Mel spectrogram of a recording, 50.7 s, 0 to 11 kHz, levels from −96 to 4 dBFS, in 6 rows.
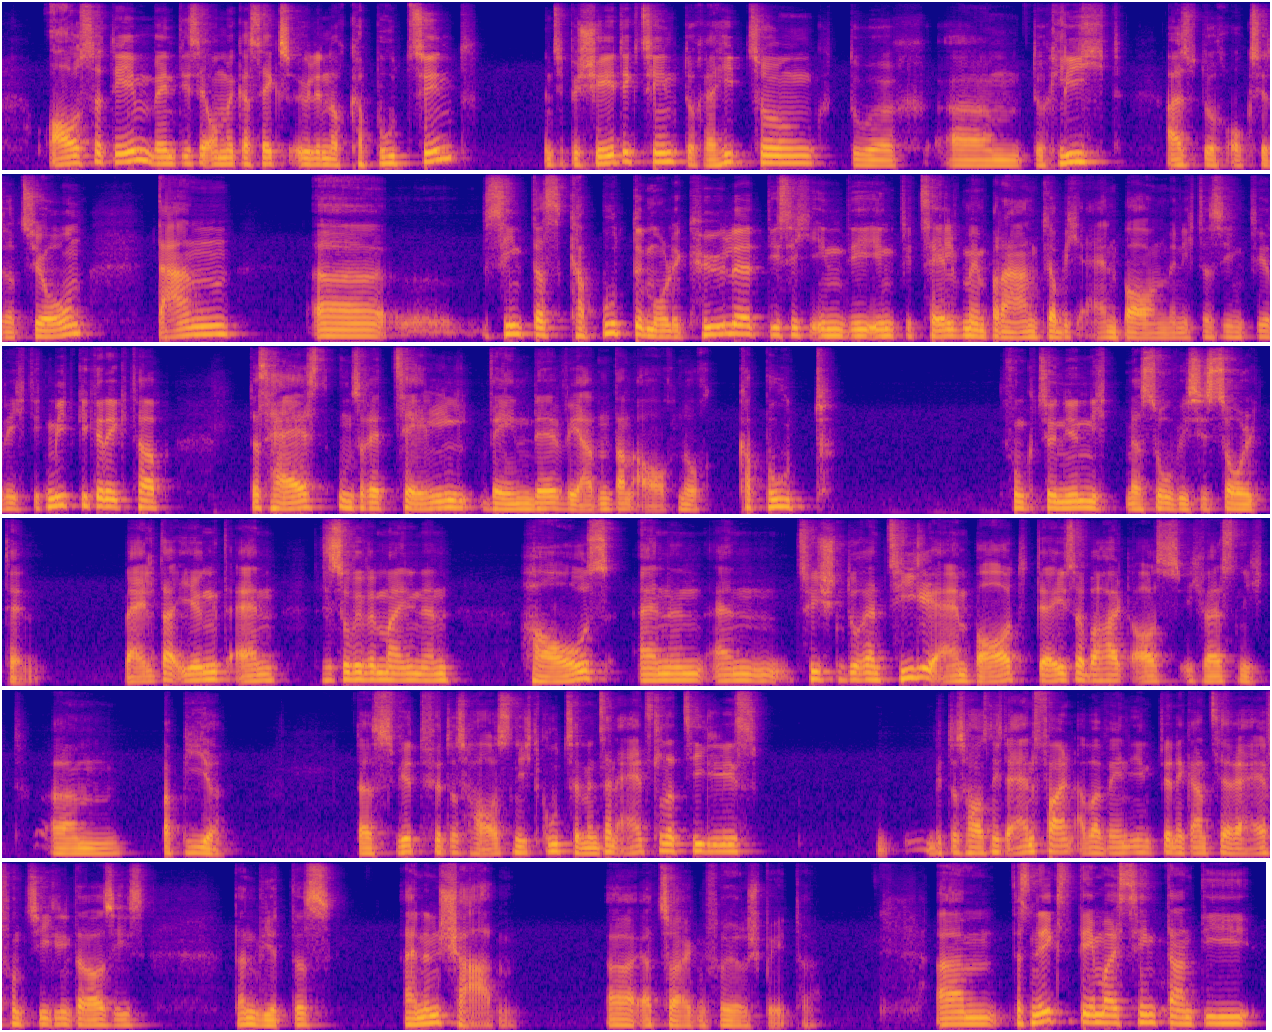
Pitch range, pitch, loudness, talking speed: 105-135 Hz, 120 Hz, -17 LUFS, 155 wpm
